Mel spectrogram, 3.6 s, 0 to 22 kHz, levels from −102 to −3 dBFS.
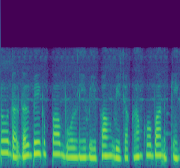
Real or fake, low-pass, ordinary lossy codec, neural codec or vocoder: real; none; none; none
